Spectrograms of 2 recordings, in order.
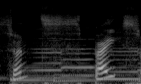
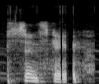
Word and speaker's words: Synthscape: Like Synth Space, or how is it pronounced? Synthscape.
